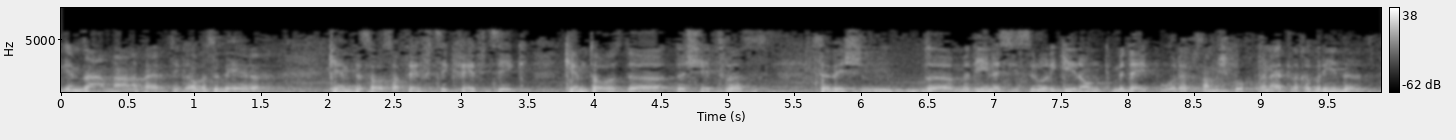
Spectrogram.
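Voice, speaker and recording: A man with a Yiddish accent giving an explanatory lecture in a didactic way, repeating and rephrasing his points. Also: sits high. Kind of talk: explanatory religious-political lecture. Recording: muffled, noisy, echoey room recording.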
